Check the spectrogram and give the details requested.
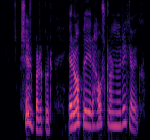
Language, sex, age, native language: Icelandic, male, 18-19, Polish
